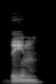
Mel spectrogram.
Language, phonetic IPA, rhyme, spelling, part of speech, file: Russian, [dɨm], -ɨm, дым, noun, Ru-дым .ogg
- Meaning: 1. smoke 2. hearth, chimney (as a taxable unit for households in medieval Rus and in the Grand Duchy of Lithuania)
